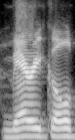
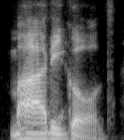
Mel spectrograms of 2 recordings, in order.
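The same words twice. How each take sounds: First: It is said with plain English pronunciation. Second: It is said with Japanese katakana-style pronunciation. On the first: The speaker calls it wrong. "so it's not Marigold" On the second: The speaker calls it right. "the kind of like the katakana pronunciation"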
